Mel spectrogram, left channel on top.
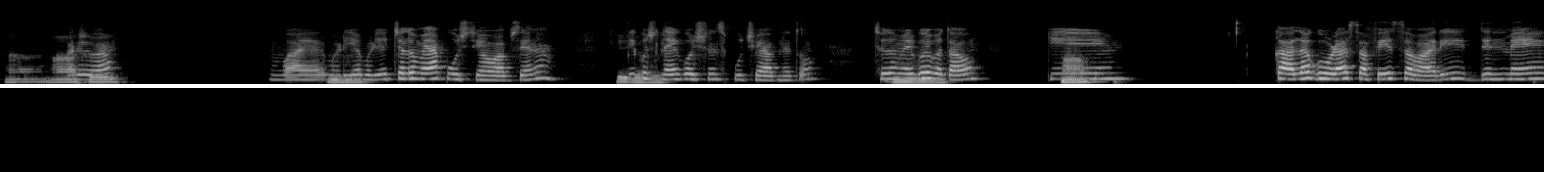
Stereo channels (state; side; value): silent; right; 58 dB below the other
